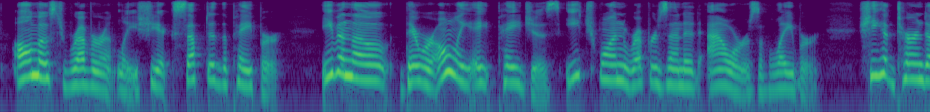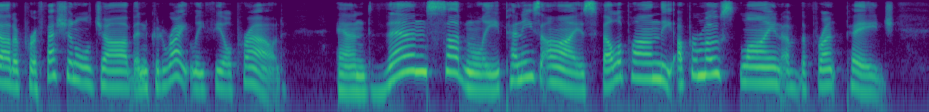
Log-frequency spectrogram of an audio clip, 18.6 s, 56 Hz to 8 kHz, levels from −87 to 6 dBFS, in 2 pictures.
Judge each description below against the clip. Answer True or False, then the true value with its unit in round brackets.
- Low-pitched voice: False (205 Hz)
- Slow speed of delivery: False (145 wpm)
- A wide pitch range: True (5.9 semitones)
